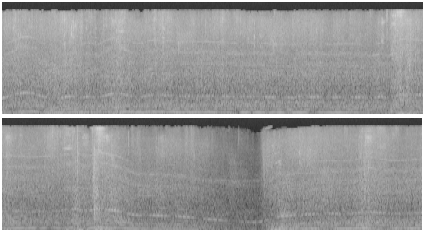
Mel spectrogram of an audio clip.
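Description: A vehicle engine hums steadily and changes pitch as it drives.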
